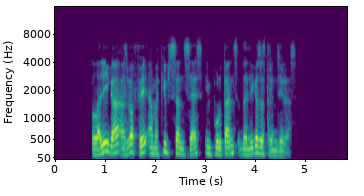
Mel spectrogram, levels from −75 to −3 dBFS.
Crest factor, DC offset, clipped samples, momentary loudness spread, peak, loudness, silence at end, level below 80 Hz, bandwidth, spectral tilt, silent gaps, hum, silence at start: 16 dB; under 0.1%; under 0.1%; 11 LU; -2 dBFS; -17 LUFS; 1.05 s; -58 dBFS; 7.6 kHz; -6 dB/octave; none; none; 0.75 s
